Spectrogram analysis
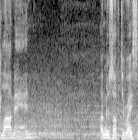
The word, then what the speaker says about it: Le Mans: pyro's picture thing no it's called it's pronounced la man i'm just off to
